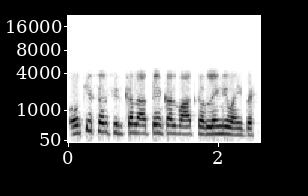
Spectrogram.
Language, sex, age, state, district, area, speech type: Hindi, male, 18-30, Rajasthan, Nagaur, rural, conversation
